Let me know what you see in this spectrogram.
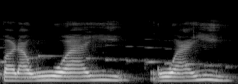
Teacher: cumple con el patrón de tres vocales cerrada abierta más cerrada donde la abierta es la sílaba tónica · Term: triptongo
